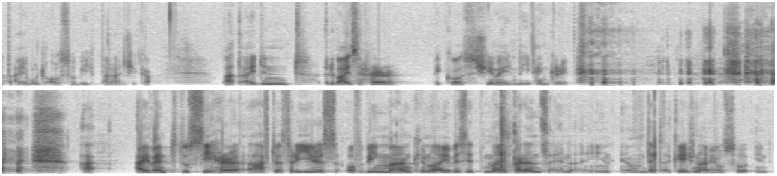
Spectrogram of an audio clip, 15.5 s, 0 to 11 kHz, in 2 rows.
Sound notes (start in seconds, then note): 5.7 laughter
